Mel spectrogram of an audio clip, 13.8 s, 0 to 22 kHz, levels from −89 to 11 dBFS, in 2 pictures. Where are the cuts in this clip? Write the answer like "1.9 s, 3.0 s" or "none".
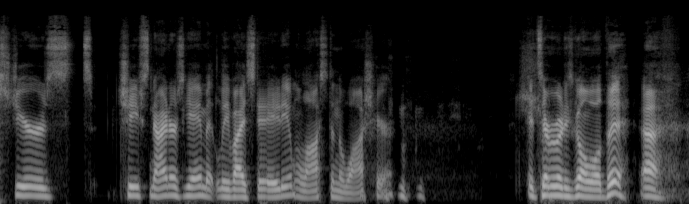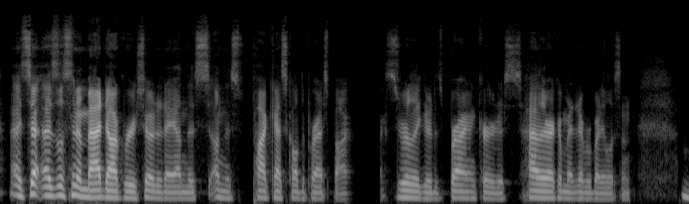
2.9 s, 6.3 s, 9.3 s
